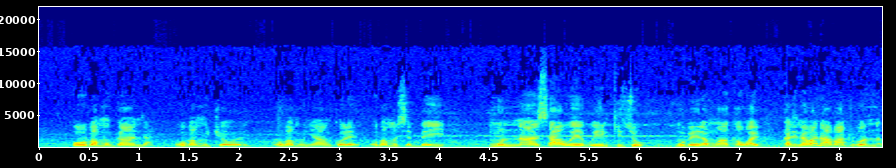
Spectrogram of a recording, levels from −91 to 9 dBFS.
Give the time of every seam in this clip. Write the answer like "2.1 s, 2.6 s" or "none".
none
